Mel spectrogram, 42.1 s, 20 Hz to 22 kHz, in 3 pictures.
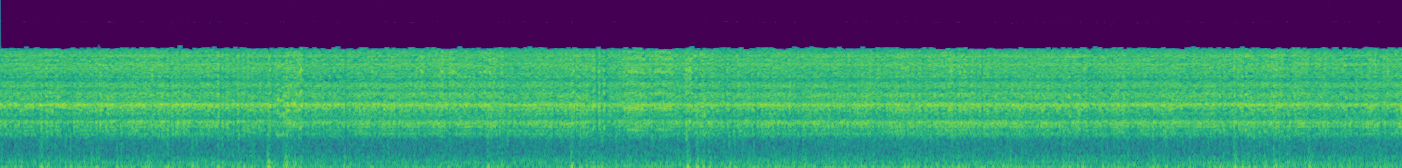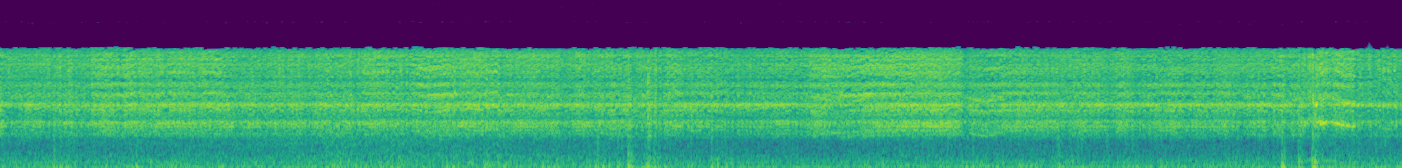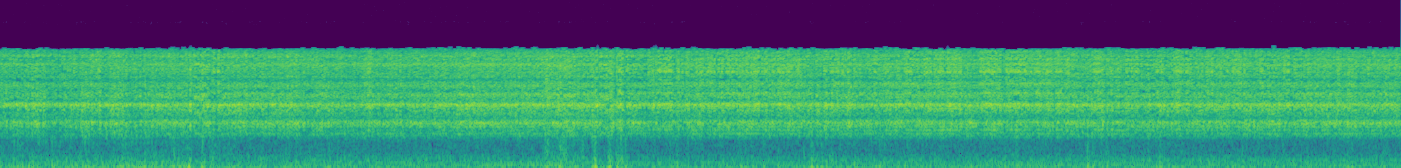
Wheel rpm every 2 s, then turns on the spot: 230, 230, 230, 230, 230, 230, 230, 230, 230, 230, 230, 220, 230, 250, 240, 240, 230, 230, 230, 240, 230.
none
